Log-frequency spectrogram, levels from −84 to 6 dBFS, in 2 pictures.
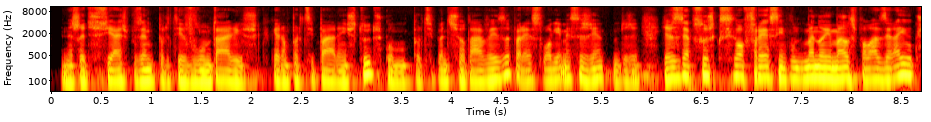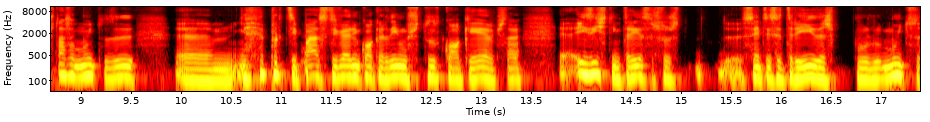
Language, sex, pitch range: Portuguese, male, 90-110 Hz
